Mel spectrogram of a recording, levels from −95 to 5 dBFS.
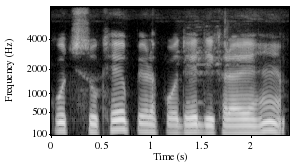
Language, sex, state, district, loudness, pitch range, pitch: Hindi, male, Jharkhand, Deoghar, -15 LUFS, 120-150 Hz, 130 Hz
